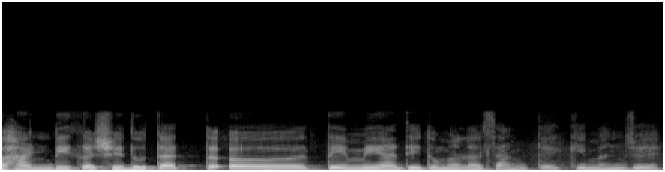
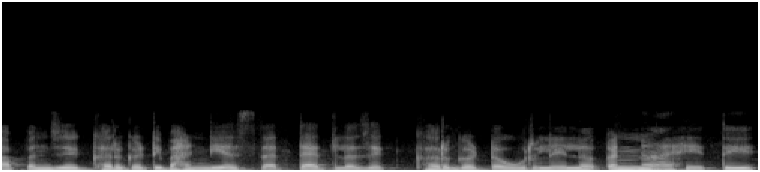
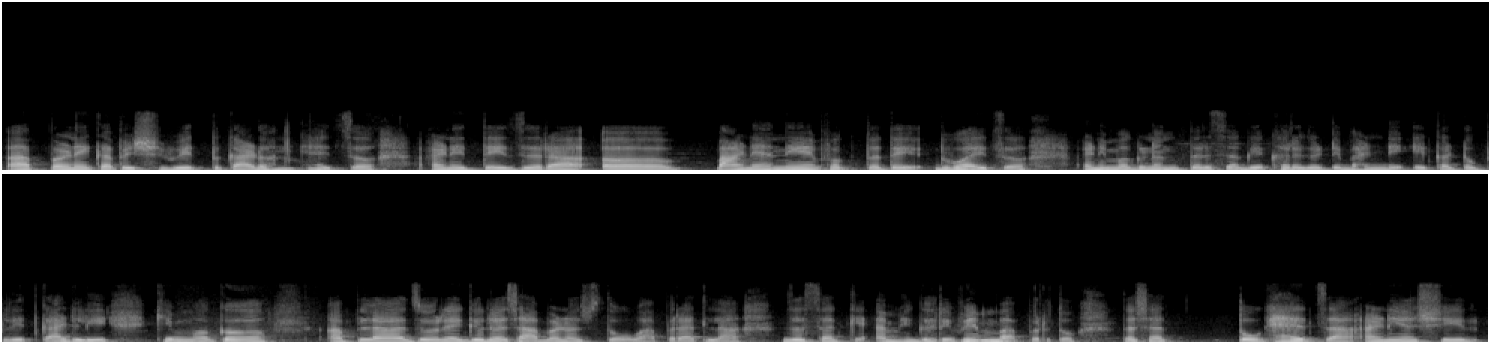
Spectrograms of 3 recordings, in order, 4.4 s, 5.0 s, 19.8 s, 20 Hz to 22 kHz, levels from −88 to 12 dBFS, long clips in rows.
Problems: background sounds at intervals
